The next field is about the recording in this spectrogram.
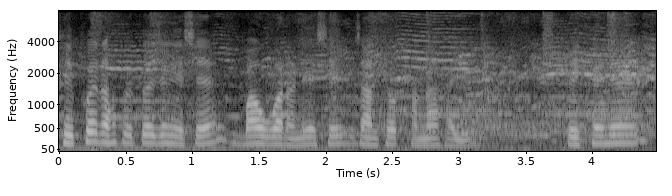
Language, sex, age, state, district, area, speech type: Bodo, male, 45-60, Assam, Udalguri, urban, spontaneous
